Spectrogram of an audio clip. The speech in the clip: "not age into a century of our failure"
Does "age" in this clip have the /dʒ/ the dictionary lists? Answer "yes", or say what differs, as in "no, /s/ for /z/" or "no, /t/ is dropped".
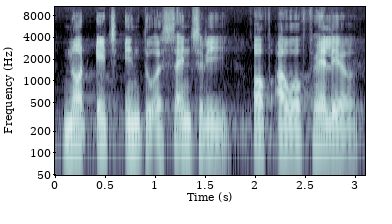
no, /tʃ/ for /dʒ/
